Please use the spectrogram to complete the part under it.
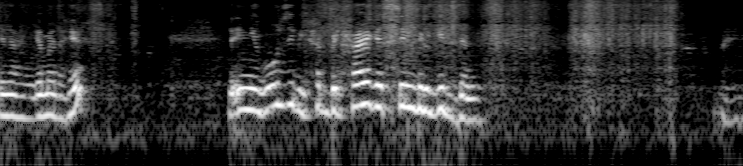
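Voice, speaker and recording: Medium-pitched, with background noise, a woman with an Egyptian Arabic accent decorates a birthday cake in her home kitchen. The chatty home baking vlogger guides viewers through each step of this casual tutorial.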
